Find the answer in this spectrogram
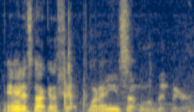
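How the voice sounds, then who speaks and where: A hobbyist restorer presents a repair video, thinking aloud in casual, unscripted commentary at his workbench as he works through a restoration. His mid-range voice is gravelly and creaky and races along, with clear background noise behind it.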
